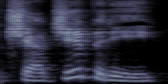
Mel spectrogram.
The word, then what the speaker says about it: ChatGPT: And but if you're going to build a, like, you know, your quick and dirty AI off of ChatGPT,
